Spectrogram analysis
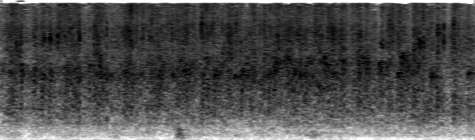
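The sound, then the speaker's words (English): Audience applause welcoming a guest presenter to a talk: dense, steady clapping that stays loud and even from start to finish, without speech over it. “So let's hear it for Cecilia von Beroldingen.”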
